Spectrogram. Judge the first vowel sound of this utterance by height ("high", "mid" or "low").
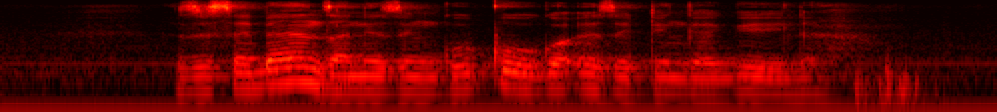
high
